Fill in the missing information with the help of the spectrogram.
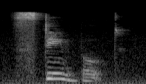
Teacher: the word is the stressed part so when we say Steamboat I want the first part to be loud and the second part to be softer · we also need to make that first part longer, and then the second part will be shorter.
